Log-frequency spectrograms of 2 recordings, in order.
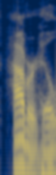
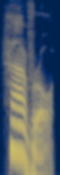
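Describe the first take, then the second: First: It is said as three syllables, Haver-hill. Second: It is said as two syllables, like Avril. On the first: "It's not pronounced Haverhill like my Jersey self said" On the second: "It's pronounced Havril"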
